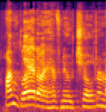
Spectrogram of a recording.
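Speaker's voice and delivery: usual speaking voice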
